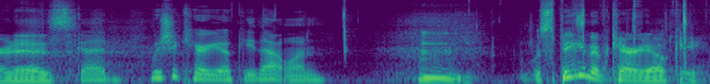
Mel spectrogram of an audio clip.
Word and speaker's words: karaoke: saying it correctly because it's supposedly in japanese it's pronounced like like karate so so uh i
